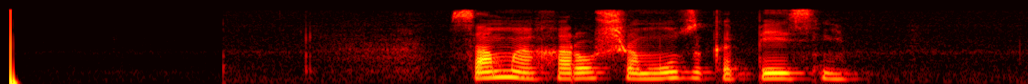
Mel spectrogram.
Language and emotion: Russian, neutral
